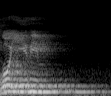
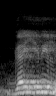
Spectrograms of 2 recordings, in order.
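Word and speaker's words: غير: jelas itu Gimana bacanya masih giril enggak ada G dalam bahasa Arab itu tidak ada huruf g gairil kita bacanya lalu kita mau baca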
